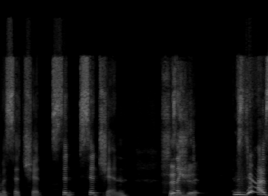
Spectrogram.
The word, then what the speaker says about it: Sitchin: It's Sitchin. I know how to spell it because I had the book.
